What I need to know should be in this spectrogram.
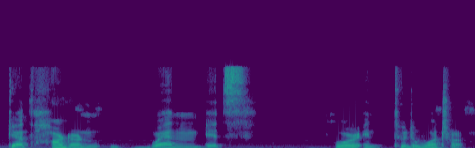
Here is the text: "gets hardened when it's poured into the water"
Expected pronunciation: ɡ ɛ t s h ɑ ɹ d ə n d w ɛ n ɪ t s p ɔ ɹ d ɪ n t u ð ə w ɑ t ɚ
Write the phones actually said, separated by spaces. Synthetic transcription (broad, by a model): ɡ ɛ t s h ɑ ɹ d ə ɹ w ɛ n ɪ t s p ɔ ɹ ɪ n t u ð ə w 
